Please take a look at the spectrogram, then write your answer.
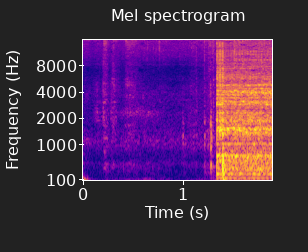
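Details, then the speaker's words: Car audio system with bad four-channel RCA cables, keys on and radio on: silence, then a click and a steady hum with whine and hiss from the speakers, less in the subwoofers. Alternator whine from a faulty RCA cable. "You hear that? That's really bad. All right, put on the subs. It's not as bad, but you can still hear in the subwoofers."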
